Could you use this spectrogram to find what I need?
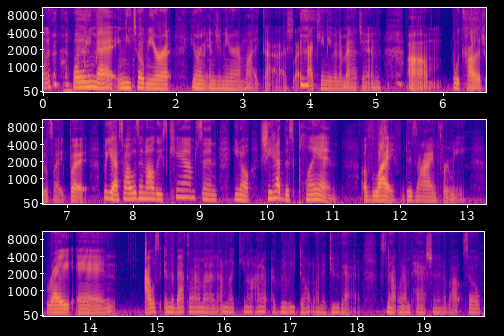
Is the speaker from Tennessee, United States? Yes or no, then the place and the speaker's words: no; Detroit, Michigan, United States; moved away as an adult; Yeah, so I was born and raised in Detroit until I was 18. Went away to college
